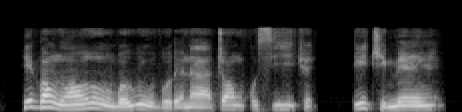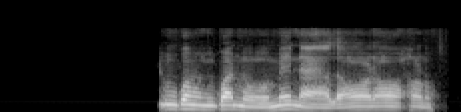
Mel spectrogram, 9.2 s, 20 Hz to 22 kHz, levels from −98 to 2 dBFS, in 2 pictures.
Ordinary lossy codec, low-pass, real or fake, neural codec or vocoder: none; none; fake; codec, 16 kHz, 1 kbps, FunCodec, trained on Chinese and English, 50 frames a second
